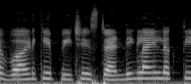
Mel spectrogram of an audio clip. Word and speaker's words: कृपा: इसके बहुत सारे शब्द होते हैं, जैसे कृष्ण है, कृपा है, दृश्य है, और इसका जो उच्चारण होता है वो री होता है, री, कृष्ण।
